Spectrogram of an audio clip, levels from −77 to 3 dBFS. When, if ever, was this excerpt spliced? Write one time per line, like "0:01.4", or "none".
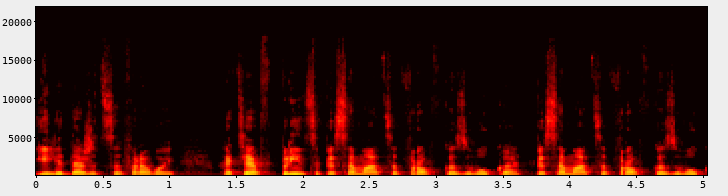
0:03.7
